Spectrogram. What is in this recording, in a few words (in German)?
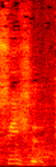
Dialekte; GHV Dialekte 2018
